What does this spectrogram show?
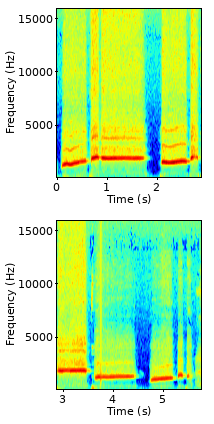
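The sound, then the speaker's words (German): A person whistles a slow, eerie melody of long sustained notes in short phrases separated by brief pauses, clear with no talking, imitating the theme tune of a television series. “dieses Gepfeife von der Tonlage.”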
